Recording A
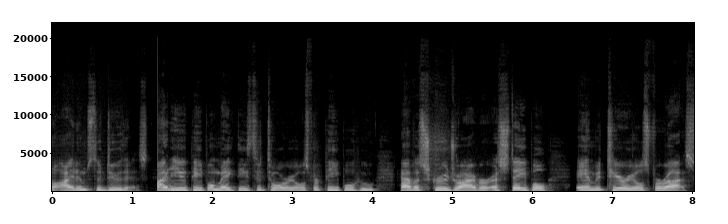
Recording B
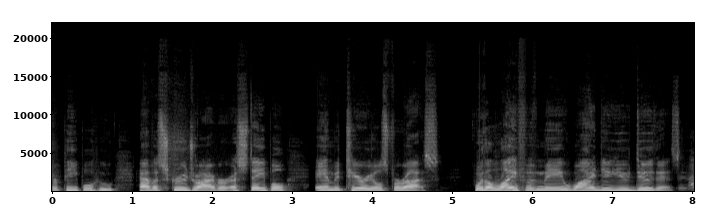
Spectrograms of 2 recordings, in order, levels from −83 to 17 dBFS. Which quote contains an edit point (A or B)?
A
